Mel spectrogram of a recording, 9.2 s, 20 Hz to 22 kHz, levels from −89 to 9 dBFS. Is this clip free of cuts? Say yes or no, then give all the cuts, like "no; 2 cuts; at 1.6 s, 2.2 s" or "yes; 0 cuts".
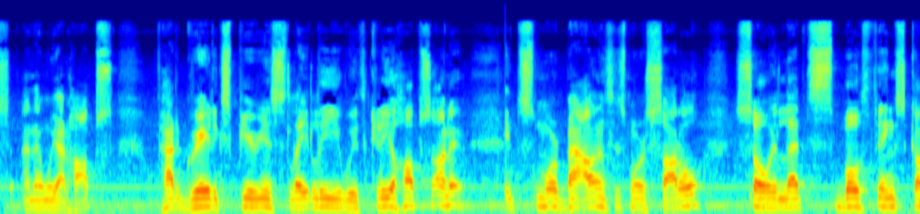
yes; 0 cuts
